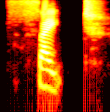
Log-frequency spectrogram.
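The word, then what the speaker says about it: Zeit: which have the example साइट इट्स नॉट ज़ाइट इट्स नॉट Z right you have learn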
